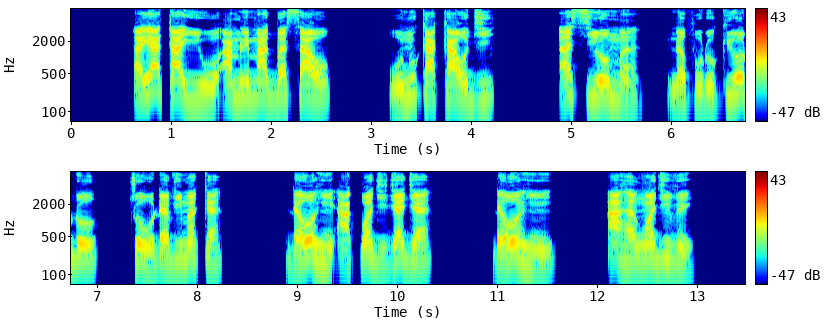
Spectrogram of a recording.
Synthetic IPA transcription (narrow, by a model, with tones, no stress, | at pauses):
ɛ˦ja˦t̪a˦ji˨wo˨ʔa˨mlĩ˦mã˦ɡ͡bɛ˦sa˦wo˦ | wʔo˨nũ˦ka˦ka˦wo˦d͡ʑi˦ | e˦si˨wo˦mɛ̰̃˨ | nɛ̃˨ɸo˨ɖo˨kwi˦wo˦ɖo˦ | t͡ʃo˦wo˨ɖɛ˨vi˦mɛ̃˦kɛ˦ | ɖɛ˨wo˦ɦĩ˨ʔa̰˨k͡pɔ˦d͡ʑi˨d͡ʒɛ˦d͡ʒɛ˦ | ɖɛ˨wo˦ɦĩ˨ | a̰˦ɦɛ˦ŋɔ̃˦d͡ʑi˦ve˦˨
